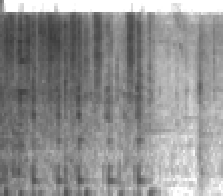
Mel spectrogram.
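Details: Tiller left with old fuel over winter, fuel hose clamped: sharp regular firing pops about five a second as the small engine catches; starts and runs.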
